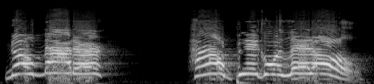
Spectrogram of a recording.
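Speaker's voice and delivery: high, loud and slow shout; booming all caps. Retold or imitated. Shouting the diary's all-caps line at viewers. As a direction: declare it like a battle vow. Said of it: "All caps".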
